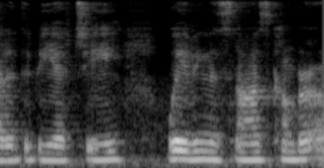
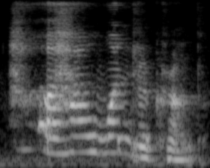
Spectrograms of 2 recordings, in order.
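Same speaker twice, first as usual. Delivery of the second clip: high, slow, delighted gush of "wondercrump"; a giant overjoyed by a compliment; beaming cry; 9 semitones higher, slower than usual. A narrator's reading. Giant thanks the girl for praise, beaming high cry. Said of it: "cried the B F G, still beaming".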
